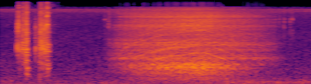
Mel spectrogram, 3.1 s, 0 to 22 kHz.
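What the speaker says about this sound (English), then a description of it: "It's a sweet drill I found." An old cordless power drill running on 25-year-old batteries whirs up in one sustained burst lasting about a second and a half, preceded by a few short clacks.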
